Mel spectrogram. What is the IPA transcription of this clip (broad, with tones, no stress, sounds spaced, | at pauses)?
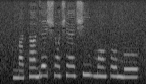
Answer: m ã˨ k ã˧ ɡ ɛ˦ ʃ ɔ̃˦ ʃ ɛ̃˦ ʃ i˦ m ɔ̃˦ k o˦ m o˧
